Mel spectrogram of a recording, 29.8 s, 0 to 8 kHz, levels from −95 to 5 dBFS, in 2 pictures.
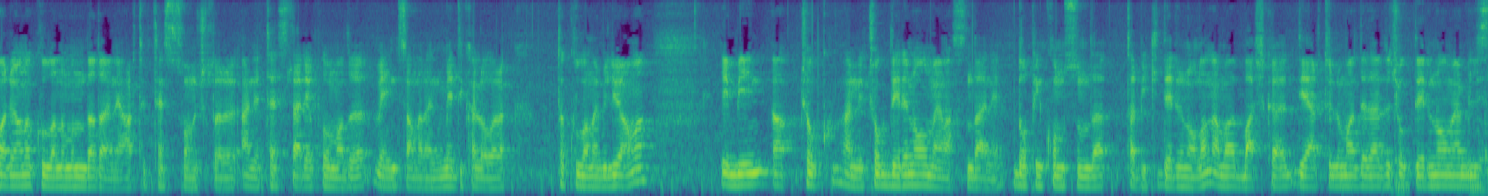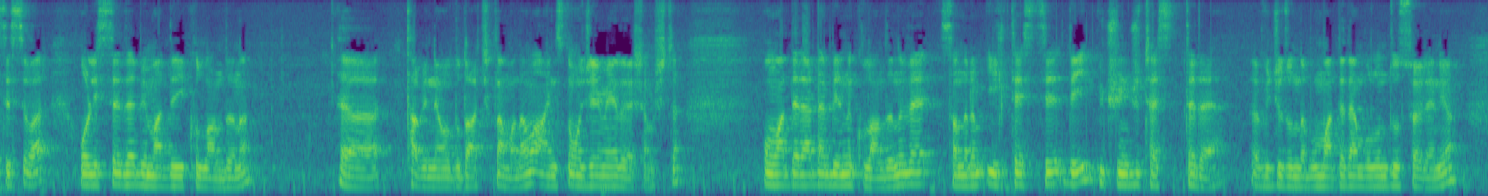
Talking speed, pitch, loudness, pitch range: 155 wpm, 110 Hz, -19 LUFS, 105-120 Hz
